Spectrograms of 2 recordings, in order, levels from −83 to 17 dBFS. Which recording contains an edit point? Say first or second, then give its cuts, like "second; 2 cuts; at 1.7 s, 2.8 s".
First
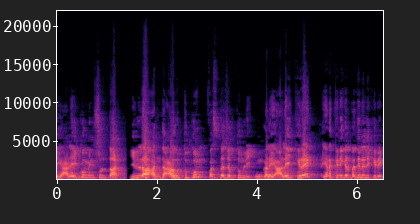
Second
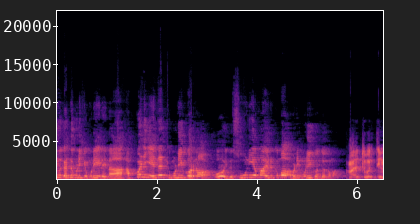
first; 2 cuts; at 1.4 s, 2.9 s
